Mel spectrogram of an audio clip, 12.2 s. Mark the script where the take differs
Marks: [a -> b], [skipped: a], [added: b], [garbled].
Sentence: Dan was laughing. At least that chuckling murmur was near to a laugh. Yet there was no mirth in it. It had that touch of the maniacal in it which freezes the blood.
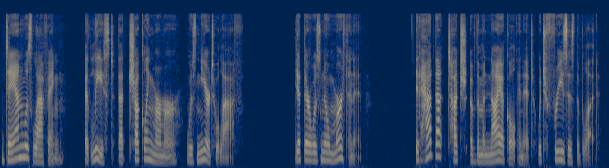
Dan was laughing. At least that chuckling murmur was near to a laugh. Yet there was no mirth in it. It had that touch of the maniacal in it which freezes the blood.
